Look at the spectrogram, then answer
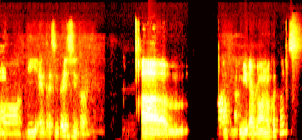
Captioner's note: participant speaking in foreign language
